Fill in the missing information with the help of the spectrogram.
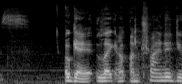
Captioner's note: pat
